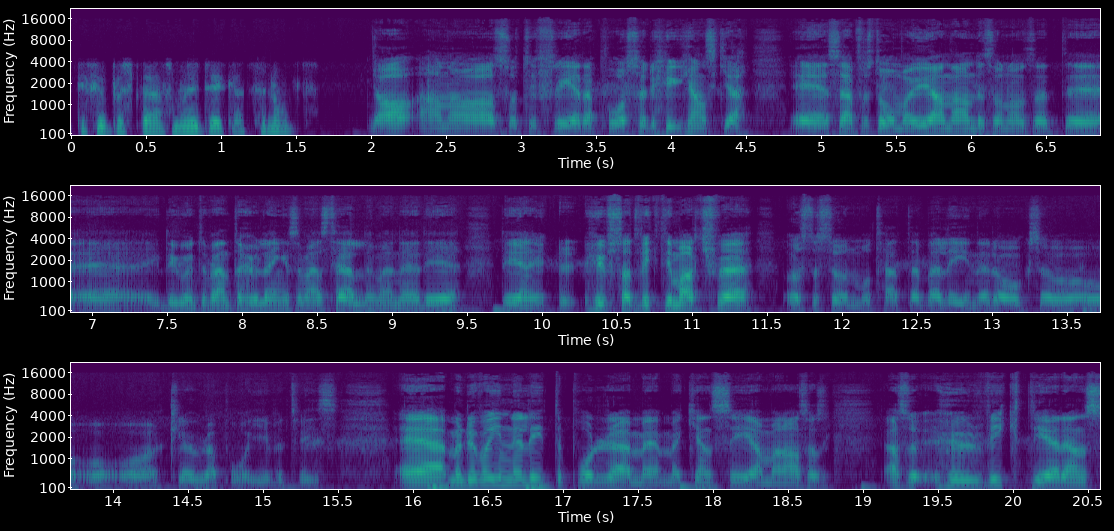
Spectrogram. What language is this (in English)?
Swedish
